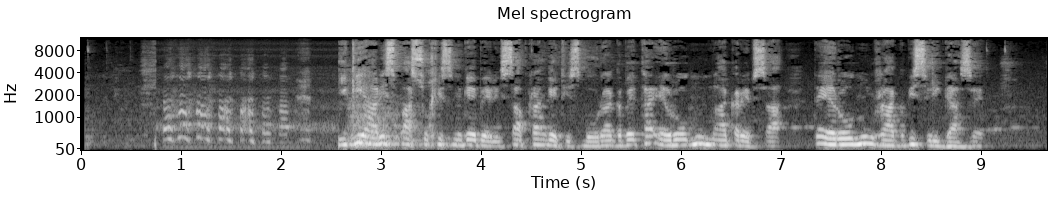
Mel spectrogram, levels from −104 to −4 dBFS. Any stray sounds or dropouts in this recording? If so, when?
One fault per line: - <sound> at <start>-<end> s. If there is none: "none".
- laugh at 0.8-2.4 s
